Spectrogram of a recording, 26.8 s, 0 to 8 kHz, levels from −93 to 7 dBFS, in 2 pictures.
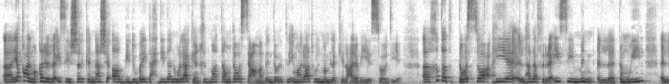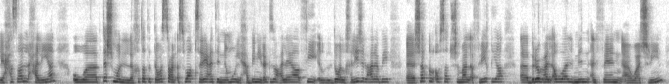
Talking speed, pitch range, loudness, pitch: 110 wpm, 220-265 Hz, -24 LUFS, 235 Hz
